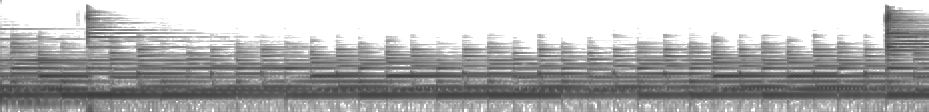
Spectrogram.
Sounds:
harp

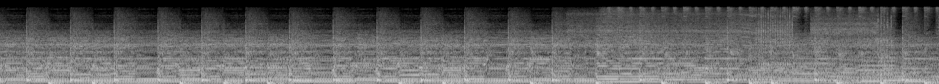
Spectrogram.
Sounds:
music

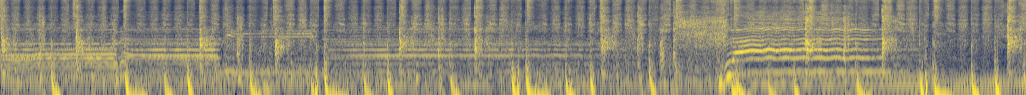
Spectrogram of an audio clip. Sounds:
beat boxing

